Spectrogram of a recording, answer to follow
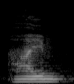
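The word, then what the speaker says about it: hymn: हाइम, है ना।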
